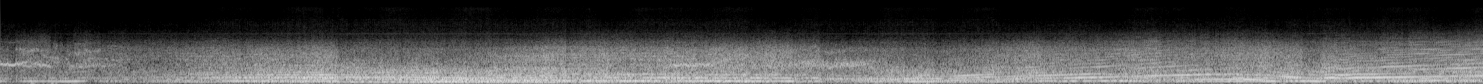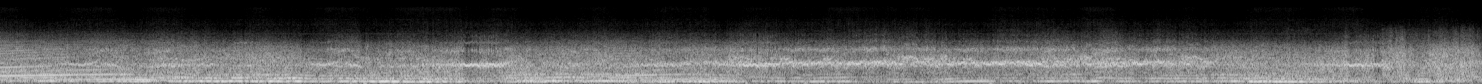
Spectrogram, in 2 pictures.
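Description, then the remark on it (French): A car engine revs loudly while tires squeal and skid on a road made slippery by rain, the pitch sweeping up and down in repeated arcs as the car slides around for about half a minute. “Deux heures plus tard, il a pris sa voiture. La route est glissante, il a plu.”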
